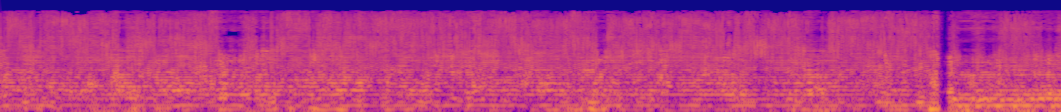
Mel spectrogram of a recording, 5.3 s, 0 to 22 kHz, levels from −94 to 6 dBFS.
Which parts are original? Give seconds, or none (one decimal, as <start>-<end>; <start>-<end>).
none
